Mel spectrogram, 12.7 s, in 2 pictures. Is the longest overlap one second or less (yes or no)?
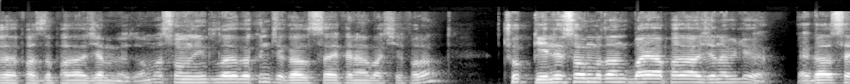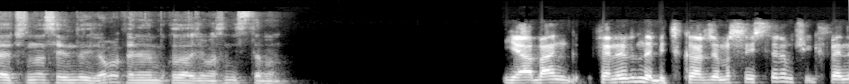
yes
